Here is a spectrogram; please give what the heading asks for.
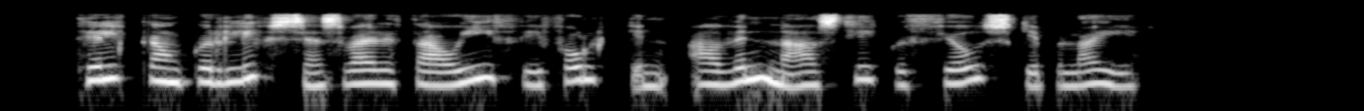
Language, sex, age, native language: Icelandic, female, 30-39, Icelandic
